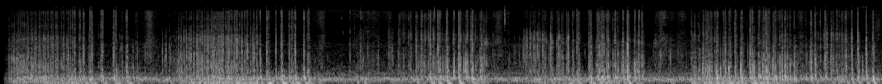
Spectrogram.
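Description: Fingertips with long almond-shaped nails grip, squeeze and scratch the surface of a small, hollow black leather handbag held up close. The result is a continuous run of dense, rapid scratching and squeaky, rubbing grips, muffled and low-heavy with little brightness, holding a steady level throughout.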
